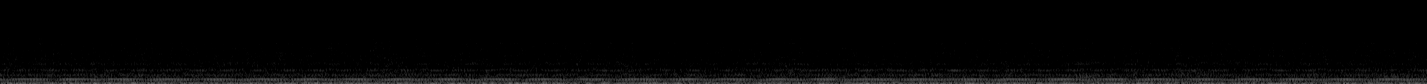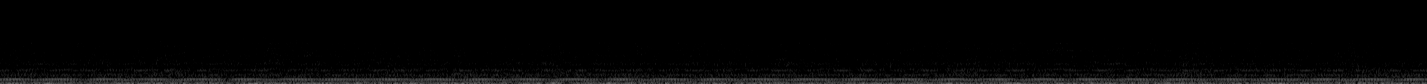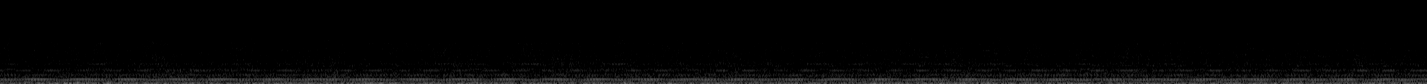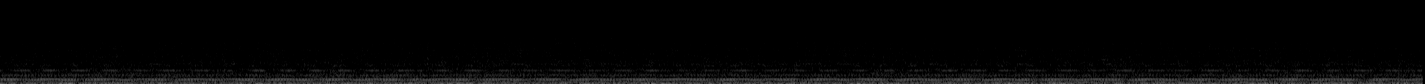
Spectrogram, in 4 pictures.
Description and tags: The sound of air conditioning in a gallery space at the National Museum of Ireland - Decorative Arts & History, Collins Barracks, Dublin, Ireland.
